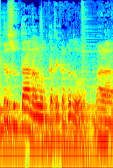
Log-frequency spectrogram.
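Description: A man speaking Kannada to camera over a soft background bed of guitar music.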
